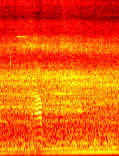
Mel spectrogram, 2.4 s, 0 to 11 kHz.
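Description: Caterpillar 120K motor grader's diesel engine running steadily, a low drone that grows a little stronger about halfway through, with a broad hiss above it.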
